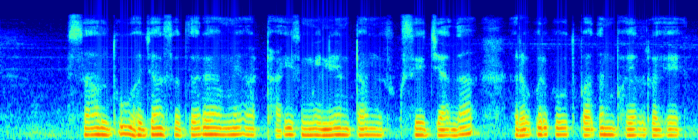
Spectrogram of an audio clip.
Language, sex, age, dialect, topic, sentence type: Bhojpuri, male, 31-35, Western, agriculture, statement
